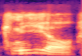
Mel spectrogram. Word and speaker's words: CNIL: So I made a mistake for many years, and I called them the CNIL, and it's actually pronounced the CNIL, which is very difficult for English speakers to say the CNIL.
